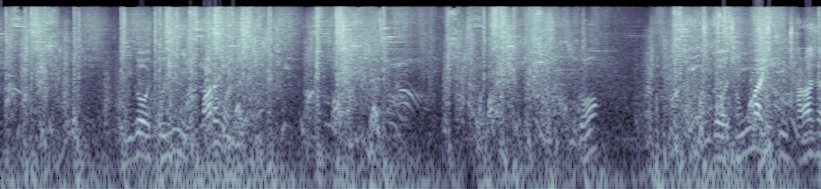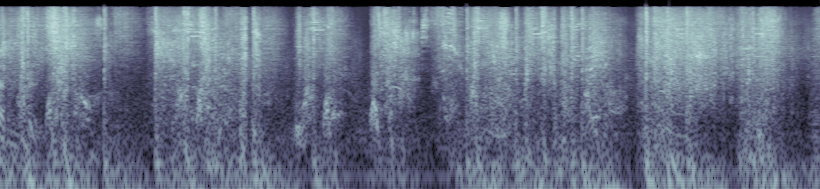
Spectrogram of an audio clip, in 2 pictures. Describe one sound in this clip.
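Magic blasts burst loudly.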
